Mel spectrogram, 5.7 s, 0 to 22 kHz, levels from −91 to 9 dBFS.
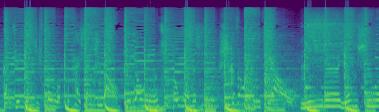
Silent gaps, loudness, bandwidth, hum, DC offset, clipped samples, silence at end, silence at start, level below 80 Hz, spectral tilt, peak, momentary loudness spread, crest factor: none; -13 LUFS; 17 kHz; none; 0.6%; under 0.1%; 0 s; 0 s; -18 dBFS; -4.5 dB/octave; 0 dBFS; 3 LU; 12 dB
